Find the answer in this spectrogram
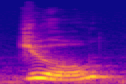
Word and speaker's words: jewel: And again with the word jewel, which looks like “ee-YEW-el.” It's kind of cool because the Folio spelling can sometimes even reveal these intentions that Shakespeare had with the pronunciation of the words. “JU-well” is really lengthened - we say like “jule.” But here it indicates that we want the word have two syllables, because it makes sense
